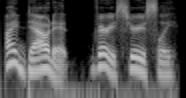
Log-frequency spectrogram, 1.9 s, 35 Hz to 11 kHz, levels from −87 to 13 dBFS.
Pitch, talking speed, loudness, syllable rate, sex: 180 Hz, 160 wpm, -18 LUFS, 5.2 syllables/s, female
